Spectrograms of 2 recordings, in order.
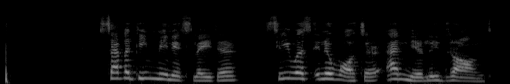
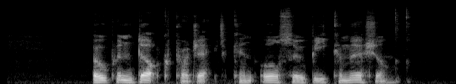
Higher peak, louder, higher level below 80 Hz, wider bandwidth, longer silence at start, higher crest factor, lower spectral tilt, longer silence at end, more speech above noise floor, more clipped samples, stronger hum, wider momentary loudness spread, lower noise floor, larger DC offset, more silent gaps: second, -22 dBFS vs -2 dBFS; second, -39 LUFS vs -20 LUFS; second, -80 dBFS vs -44 dBFS; about the same, 12.5 kHz vs 13.5 kHz; second, 0.05 s vs 0.95 s; about the same, 18 dB vs 18 dB; second, -4 dB/octave vs -7.5 dB/octave; second, 0.2 s vs 0.6 s; about the same, 47 dB vs 44 dB; neither; neither; about the same, 11 LU vs 11 LU; first, -86 dBFS vs -63 dBFS; neither; neither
